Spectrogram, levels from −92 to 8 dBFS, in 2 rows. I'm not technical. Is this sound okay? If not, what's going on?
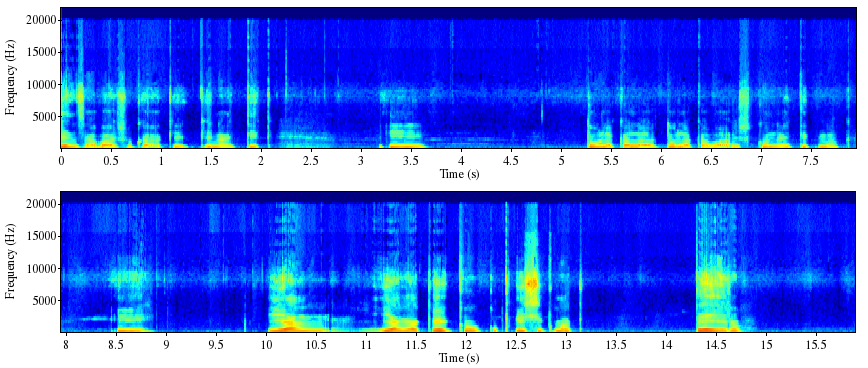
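No. Throughout the clip, the speech has a rough, grainy and hoarse quality, which points to Opus compression, likely applied at a low data rate. To save space, the encoder runs in a mixed mode built for speech and rebuilds parts of the sound from approximations rather than keeping every detail. The treble is still present, but the sound is muffled, and the roughness is plainly audible from start to finish.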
